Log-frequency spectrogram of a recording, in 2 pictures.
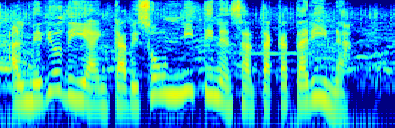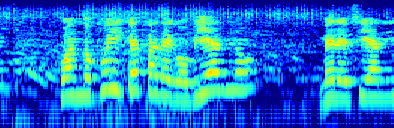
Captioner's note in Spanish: bullicio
